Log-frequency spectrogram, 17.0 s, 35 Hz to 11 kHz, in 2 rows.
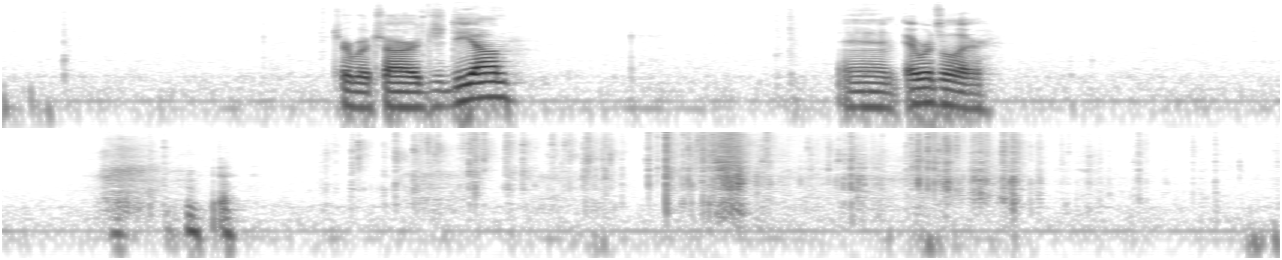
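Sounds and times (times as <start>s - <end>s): foil wrapper crinkling: 10.6s - 17.0s.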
